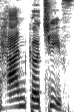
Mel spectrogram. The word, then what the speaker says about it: handkerchief: So handkerchief generally when we pronounce maybe D is silent but not that much.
